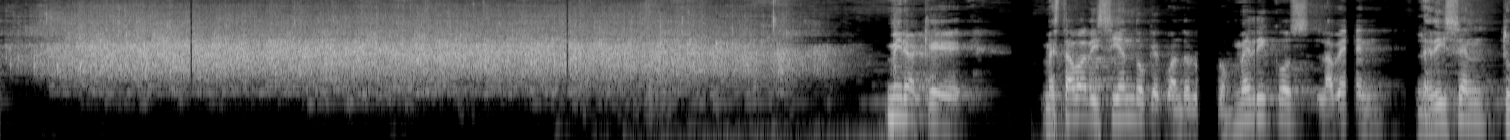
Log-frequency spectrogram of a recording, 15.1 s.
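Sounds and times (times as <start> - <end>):
audience applause: 0.0 - 8.6
speech: 8.9 - 9.7, 10.4 - 15.0.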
